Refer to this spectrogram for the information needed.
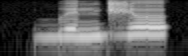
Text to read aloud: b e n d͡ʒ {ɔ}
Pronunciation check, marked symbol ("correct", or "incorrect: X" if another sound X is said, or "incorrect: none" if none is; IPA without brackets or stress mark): incorrect: ə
